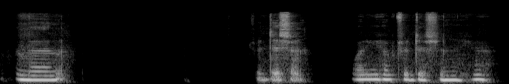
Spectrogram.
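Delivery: soft, hushed whisper. Reading tarot cards for someone, whispering. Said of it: "I'm like whispering".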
